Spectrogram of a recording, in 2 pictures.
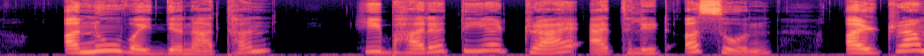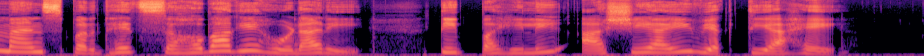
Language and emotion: Marathi, neutral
